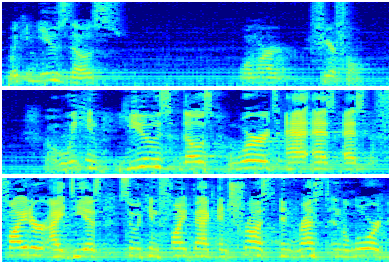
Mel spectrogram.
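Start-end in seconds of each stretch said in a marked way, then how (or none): none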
